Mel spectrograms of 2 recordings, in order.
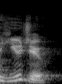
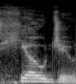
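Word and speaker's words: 효주: It is Hyo Joo, not Hyo Joo. Hyo Joo. Sorry, everyone mispronounces it, and including Nelly Korda in her post-round presser. So I'm letting you off the hook, but no more. It's Hyo Joo.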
